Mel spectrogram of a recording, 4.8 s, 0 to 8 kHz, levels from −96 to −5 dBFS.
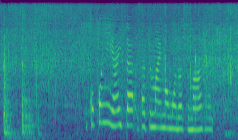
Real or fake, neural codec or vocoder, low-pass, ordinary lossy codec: real; none; 7.2 kHz; none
